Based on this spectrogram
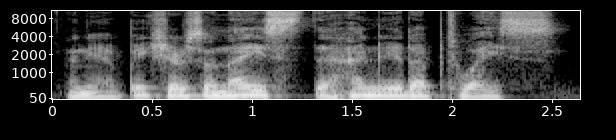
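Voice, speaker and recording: A man's voice: medium pitch, normal speed, mellow. A man streaming a video game, chatting casually as he plays, rambling and giggling, often restarting his sentences. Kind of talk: casual gameplay commentary.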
